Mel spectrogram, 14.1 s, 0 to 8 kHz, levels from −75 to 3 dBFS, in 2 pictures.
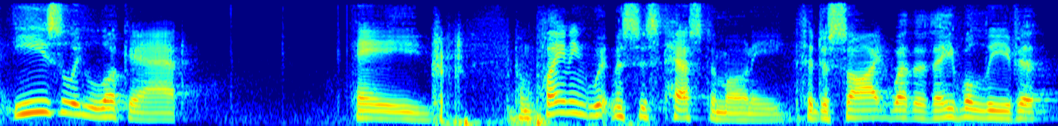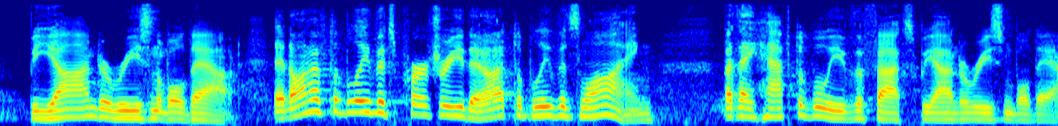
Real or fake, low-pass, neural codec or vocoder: fake; 7.2 kHz; codec, 16 kHz, 0.5 kbps, X-Codec, HuBERT features, trained on LibriSpeech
